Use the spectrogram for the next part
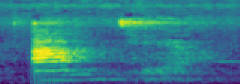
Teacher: Main stress on the first part.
